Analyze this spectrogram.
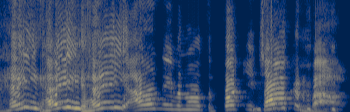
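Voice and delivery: loud, high-pitched hey-hey-hey; retold defensive protest. Retold protest to pissed-off partner.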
